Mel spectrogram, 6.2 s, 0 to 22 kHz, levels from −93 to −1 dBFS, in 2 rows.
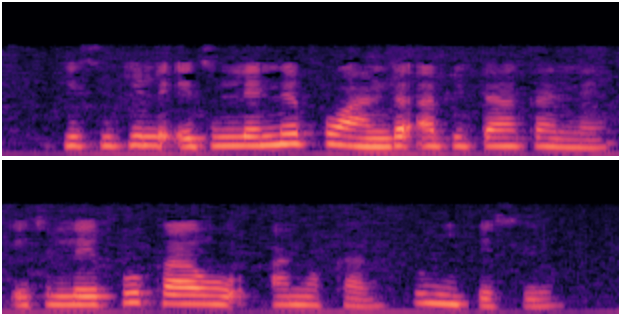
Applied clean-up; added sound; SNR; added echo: none; none; none; none.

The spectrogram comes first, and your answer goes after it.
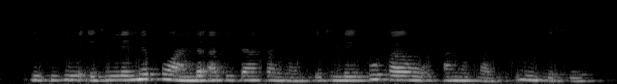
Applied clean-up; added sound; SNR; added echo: neural separator model SepFormer DNS4.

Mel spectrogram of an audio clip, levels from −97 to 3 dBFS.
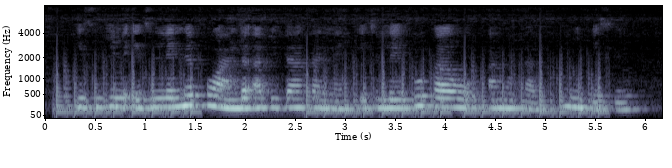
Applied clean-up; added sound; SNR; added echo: none; Strum; 11 dB; reverberation time 0.6 s.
